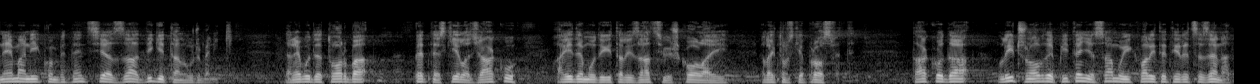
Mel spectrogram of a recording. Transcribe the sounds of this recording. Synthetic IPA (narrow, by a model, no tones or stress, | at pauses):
neːmanikompe̞t̪e̞nt̪sijazad̪iɡit̪alnouʐbe̞nike̥ | d̪̥ane̞bud̪e̞t̪o̞ɾba | pe̞t̪neːst̪kilad͡ʑaːku | aid̪e̞moud̪iɡit̪alizaːt̪sijuiʃko̞ːlaiele̞kt̪ɾo̞nskepɾo̞ːsʋe̞̥t̪e̥ | t̪ako̞d̪a | lit͡ʂno̞oːvd̪epiːt̪aɲe̞samo̞ikʋalit̪e̞t̪niɾesenzena̰t̪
